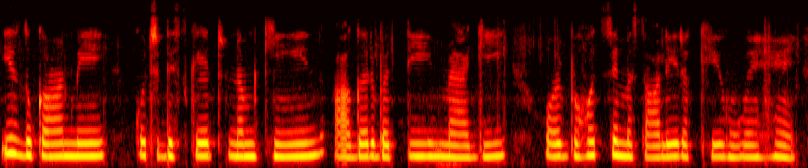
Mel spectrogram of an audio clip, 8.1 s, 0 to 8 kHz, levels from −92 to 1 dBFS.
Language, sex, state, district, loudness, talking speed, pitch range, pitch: Hindi, female, Uttar Pradesh, Jalaun, -30 LUFS, 110 wpm, 215-230 Hz, 225 Hz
